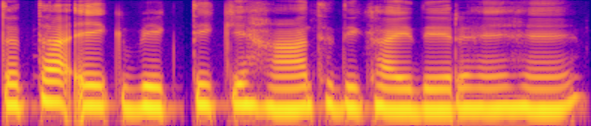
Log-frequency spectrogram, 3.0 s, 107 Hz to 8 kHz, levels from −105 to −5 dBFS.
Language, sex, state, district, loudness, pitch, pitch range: Hindi, female, Jharkhand, Ranchi, -16 LUFS, 205 Hz, 200-220 Hz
